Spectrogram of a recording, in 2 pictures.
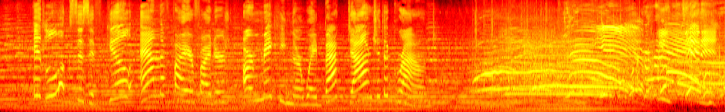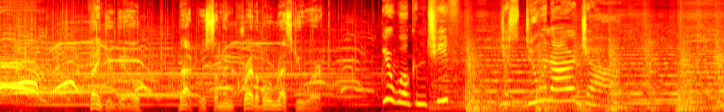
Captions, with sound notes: It looks as if Gil and the firefighters are making their way back down to the ground. [cheering] Thank you Gil, that was some incredible rescue work. You're welcome, Chief, just doing our job.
